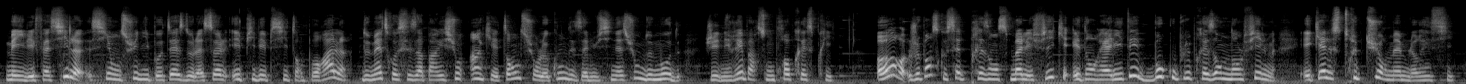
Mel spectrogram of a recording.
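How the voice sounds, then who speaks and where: A woman narrating a scripted film analysis essay in a measured, analytical way. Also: a little high, animated, darkish tone, faint music behind.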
